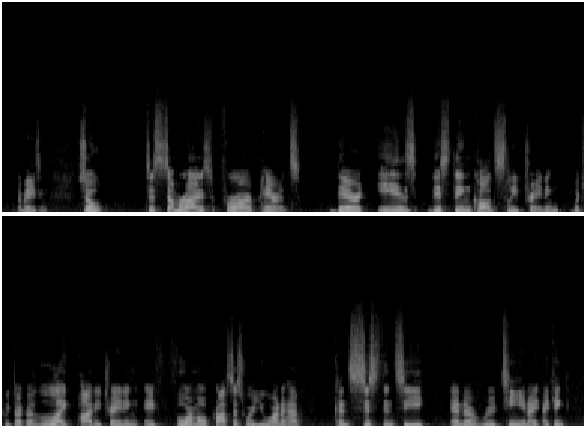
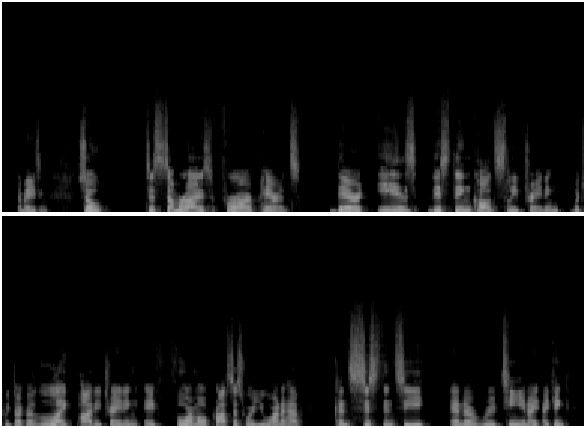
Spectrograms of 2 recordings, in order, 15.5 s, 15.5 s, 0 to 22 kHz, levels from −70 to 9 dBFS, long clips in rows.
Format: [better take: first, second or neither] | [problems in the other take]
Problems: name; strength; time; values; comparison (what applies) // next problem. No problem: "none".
second | hiss; faint; throughout; 30 dB below the speech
